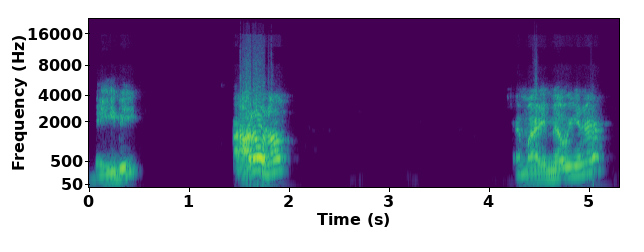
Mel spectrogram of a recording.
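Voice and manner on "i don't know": loud exasperated. Real, not acted. Shrugging off the question.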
